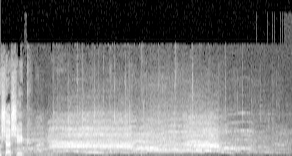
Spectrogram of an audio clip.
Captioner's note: attendees cheering and clapping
